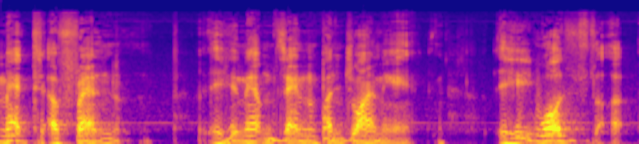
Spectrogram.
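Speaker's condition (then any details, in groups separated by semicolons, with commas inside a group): Paraplegia with essential tremor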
